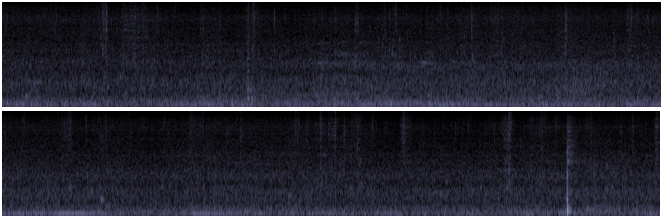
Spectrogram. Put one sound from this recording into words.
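Gentle waves lap against rocks outdoors.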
